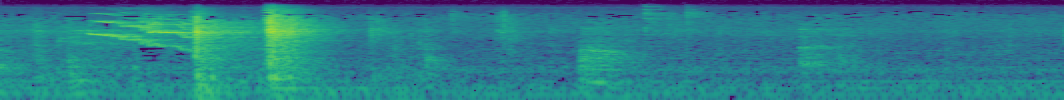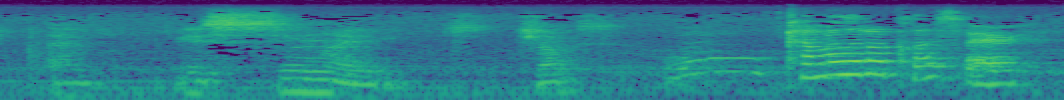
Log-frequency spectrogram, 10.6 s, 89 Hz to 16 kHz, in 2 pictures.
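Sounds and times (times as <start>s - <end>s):
door squeaking shut: 0.2s - 1.6s
speech: 6.4s - 7.0s, 9.3s - 10.6s.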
